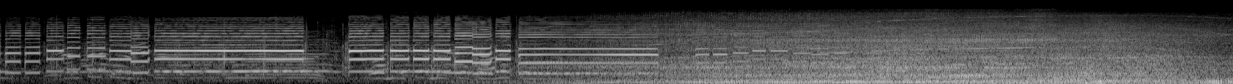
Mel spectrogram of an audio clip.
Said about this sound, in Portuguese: Chego de autocarro.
